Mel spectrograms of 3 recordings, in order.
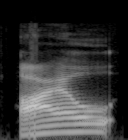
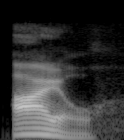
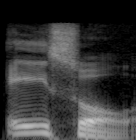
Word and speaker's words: aisle: Pro tip, aisle is pronounced like aisle. The S is silent, not asol, okay?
